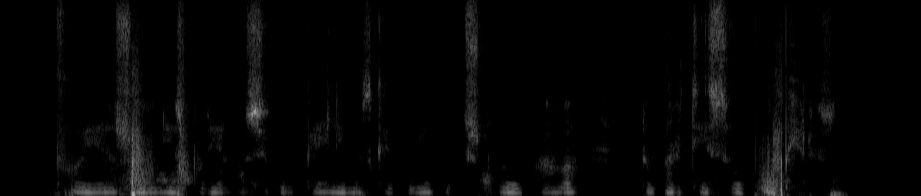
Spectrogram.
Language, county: Lithuanian, Kaunas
